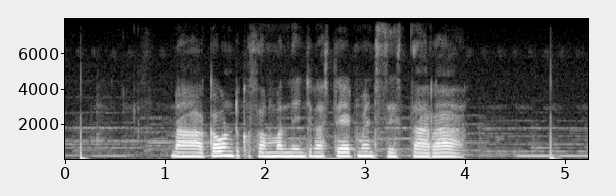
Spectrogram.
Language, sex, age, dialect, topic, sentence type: Telugu, female, 41-45, Southern, banking, question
